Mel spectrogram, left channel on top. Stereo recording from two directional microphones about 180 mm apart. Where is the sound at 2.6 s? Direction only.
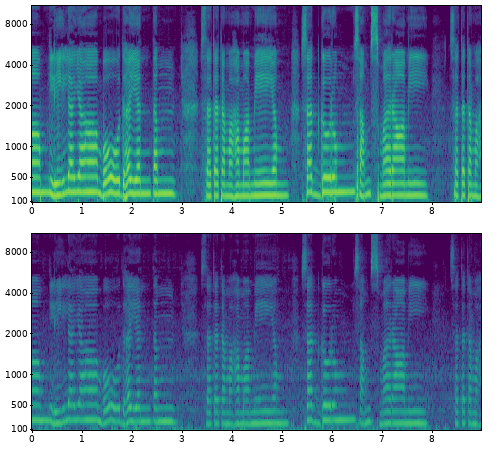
30° left (ahead or behind).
